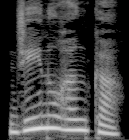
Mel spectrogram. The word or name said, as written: ಜೀನಹಂಕ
